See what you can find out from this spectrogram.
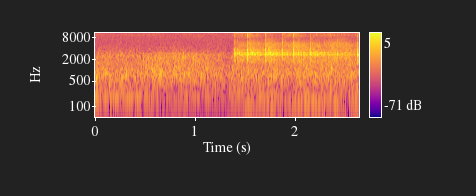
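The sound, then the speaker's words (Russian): Muffled background noise, then a quick run of light knocks or taps, signals from someone in a cabin below, starting midway and continuing in a rapid, uneven patter until the end. “Там в каюте кто-то стучит.”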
